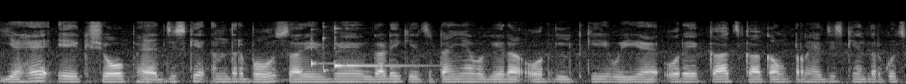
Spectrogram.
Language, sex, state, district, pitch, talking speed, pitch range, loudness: Hindi, male, Rajasthan, Bikaner, 125 Hz, 180 wpm, 120-125 Hz, -18 LUFS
